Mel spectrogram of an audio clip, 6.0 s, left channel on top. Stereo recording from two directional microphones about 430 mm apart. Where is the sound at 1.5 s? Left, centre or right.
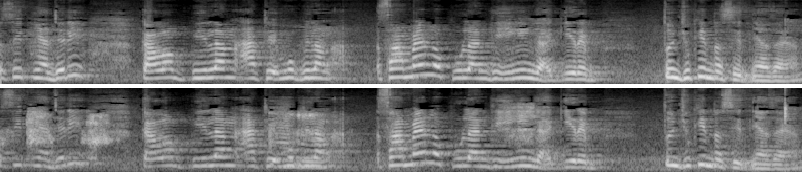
Left.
